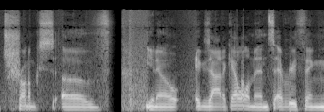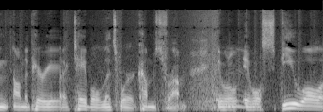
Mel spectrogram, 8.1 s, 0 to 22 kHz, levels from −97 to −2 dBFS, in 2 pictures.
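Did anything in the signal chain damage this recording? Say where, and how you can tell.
Yes. The whole recording shows gain pumping. Loud and soft parts sit closer in level than they should and the sound is squashed, with a level swing of about 25 dB, while the room noise otherwise sits about 32 dB below the speech. The cause is likely at the capture stage, in the analogue gain and call processing: input gain set far too high, with a fast limiter clamping every peak. A steady noise floor would not do this, and that separates pumping from plain room noise.

Chunks out of order occur three times, at 0.32 to 0.38 s, 2.97 to 3.05 s and 6.00 to 6.04 s. Each is a short jumbled moment. The audio is cut into 20 ms pieces, and one of them plays late, by two, three and one chunk respectively. This points to the network jitter buffer or a buffered write stage. Nothing is missing, and none of the sound is smeared or held. 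The material is all there but in the wrong sequence, which rules out packet loss.

A long network dropout runs from 1.35 to 1.54 s. The last sound is carried on as a fading fill for about 170 ms, with roughly 70 ms of near-silence where the fill has died away. Speech then resumes further along, with about 180 ms of real audio gone. The likely cause is a stall in delivery on the network path. Its length and the dead stretch before recovery set it apart from the shorter loss events in this clip.

Short concealed packet loss appears at 3.58 to 3.63 s and at 6.98 s. Each is a brief smear or wobble where 40 ms and 20 ms of audio never reached the decoder. The receiver filled the holes with about 30 ms and 19 ms of continued sound and then blended back into the real signal. These gaps are far too short to fade into a hold or silence, and that separates them from the burst and the dropout.

A burst of packet loss sits at 4.70 to 4.82 s. 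Here about 100 ms of audio was lost on the network. The receiver's concealment bridges the entire gap with about 100 ms of continued sound that weakens as it goes, with no silent stretch before speech picks up again further on. It is longer than the short concealed losses. Unlike the dropout, it never falls away into silence.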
